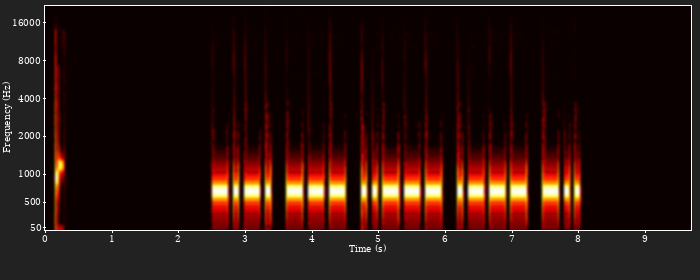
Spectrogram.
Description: Morse code, heard as a keyed tone, about 15 wpm, 700 Hz. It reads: CO2JD
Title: DXCC-100 Call Signs - 5 Characters - Repeated 3x - 15wpm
